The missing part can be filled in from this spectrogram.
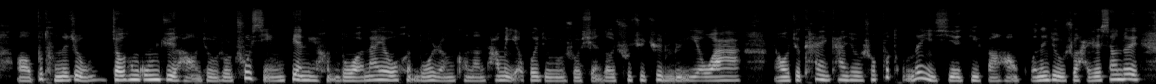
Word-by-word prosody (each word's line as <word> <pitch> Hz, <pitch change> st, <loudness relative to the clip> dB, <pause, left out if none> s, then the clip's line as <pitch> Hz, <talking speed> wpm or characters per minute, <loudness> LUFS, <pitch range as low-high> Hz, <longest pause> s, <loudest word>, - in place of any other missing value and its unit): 呃， 165 Hz, -1 st, 0 dB
不 245 Hz, -, -4 dB
同 185 Hz, -6 st, 0 dB
的 190 Hz, -, +5 dB
这 205 Hz, +2 st, +2 dB
种 195 Hz, +4 st, -2 dB
交 205 Hz, -1 st, +7 dB
通 220 Hz, +1 st, +5 dB
工 220 Hz, 0 st, +6 dB
具 215 Hz, -3 st, +3 dB
哈， 175 Hz, 0 st, -6 dB
就 170 Hz, -, -4 dB
是 160 Hz, -, -3 dB
说 170 Hz, -1 st, -2 dB
出 295 Hz, -, +1 dB
行 180 Hz, -9 st, -4 dB
便 205 Hz, 0 st, +3 dB
利 190 Hz, -2 st, +1 dB
很 175 Hz, -, -7 dB
多， 170 Hz, -1 st, +2 dB
那 200 Hz, +2 st, +1 dB
也 210 Hz, -, +5 dB
有 200 Hz, -1 st, +5 dB
很 200 Hz, -1 st, -6 dB
多 180 Hz, +2 st, 0 dB
人 170 Hz, -1 st, -4 dB
可 175 Hz, 0 st, -9 dB
能 165 Hz, 0 st, -6 dB
他 195 Hz, +1 st, -5 dB
们 185 Hz, -, +2 dB
也 -, -, -5 dB
会 185 Hz, -1 st, 0 dB
就 165 Hz, -2 st, -4 dB
是 165 Hz, -, -5 dB
说， 160 Hz, -2 st, -6 dB
选 -, -, -9 dB
择 165 Hz, 0 st, -3 dB
出 195 Hz, -, -7 dB
去 195 Hz, +1 st, -5 dB
去 210 Hz, +3 st, -2 dB
旅 170 Hz, -3 st, -2 dB
游 175 Hz, -1 st, -2 dB
啊， 185 Hz, +1 st, +2 dB, 0.3 s
然 165 Hz, -, -7 dB
后 175 Hz, -, +5 dB
去 190 Hz, +1 st, -2 dB
看 230 Hz, +4 st, -1 dB
一 -, -, 0 dB
看 205 Hz, -1 st, -2 dB
就 195 Hz, -1 st, 0 dB
是 190 Hz, -, -8 dB
说 215 Hz, -, -2 dB
不 340 Hz, +10 st, -4 dB
同 345 Hz, +1 st, -9 dB
的 280 Hz, -, +3 dB
一 220 Hz, -9 st, +3 dB
些 175 Hz, -1 st, 0 dB
地 180 Hz, +1 st, -1 dB
方 165 Hz, -2 st, -7 dB
哈， 175 Hz, -, -5 dB
国 170 Hz, -, -4 dB
内 190 Hz, +2 st, +6 dB
就 200 Hz, -3 st, +4 dB
是 175 Hz, -, -12 dB
说 185 Hz, -, -2 dB
还 175 Hz, -, -8 dB
是 185 Hz, +2 st, +2 dB
相 230 Hz, +4 st, +2 dB
对 235 Hz, -2 st, +3 dB
185 Hz, 360 characters per minute, -25 LUFS, 175-205 Hz, 0.3 s, 交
